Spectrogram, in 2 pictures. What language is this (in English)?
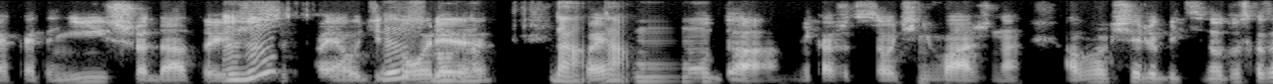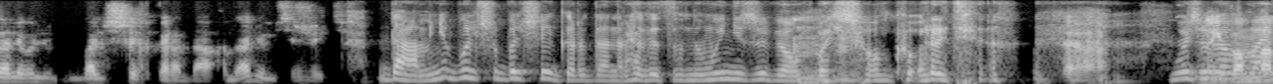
Russian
